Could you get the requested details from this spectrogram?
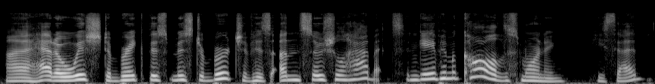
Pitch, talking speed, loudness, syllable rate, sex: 200 Hz, 200 wpm, -19 LUFS, 4.3 syllables/s, female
